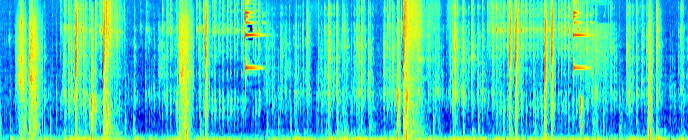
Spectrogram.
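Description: Rapid butterfly clicking on a computer mouse during a block-hitting game battle, sharp irregular clicks in quick bursts, close and fairly loud, with no talk.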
